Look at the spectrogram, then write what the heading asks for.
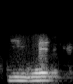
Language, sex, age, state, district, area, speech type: Hindi, male, 30-45, Uttar Pradesh, Prayagraj, urban, conversation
